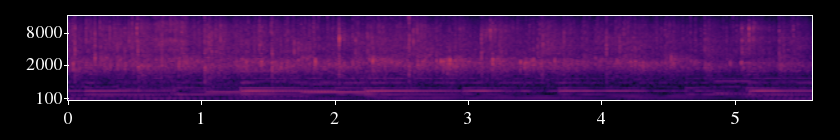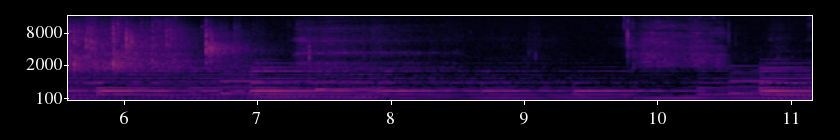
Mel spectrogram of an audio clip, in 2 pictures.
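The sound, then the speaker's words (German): A church audience applauds Jesus in a steady, dense patter over sustained keyboard chords; the clapping thins out partway through while the held music continues underneath. “Lass uns Jesus einen Applaus geben, seiner Treue und seiner Kraft.”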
